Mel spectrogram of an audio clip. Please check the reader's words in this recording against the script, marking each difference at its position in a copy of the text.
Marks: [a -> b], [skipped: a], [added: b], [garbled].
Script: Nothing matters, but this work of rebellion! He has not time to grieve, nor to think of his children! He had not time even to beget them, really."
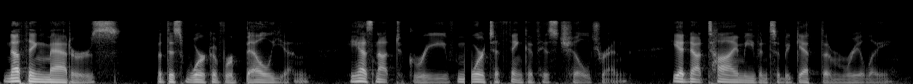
Nothing matters, but this work of rebellion! He has not [skipped: time] to grieve, nor to think of his children! He had not time even to beget them, really."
